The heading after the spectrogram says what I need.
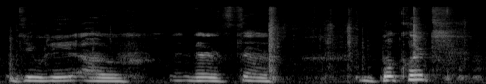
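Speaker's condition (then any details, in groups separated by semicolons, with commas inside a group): Mobius syndrome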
